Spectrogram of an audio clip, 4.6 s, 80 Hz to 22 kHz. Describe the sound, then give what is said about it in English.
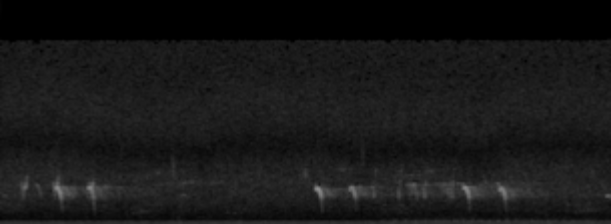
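A male bird perched at the top of a tall tree gives a series of short, high, down-slurred chip calls, two calls first, then a quick run of about five, over a steady low mechanical hum. “I just played that back, and while I did that, a number of type 2 birds flew over and went to the southeast, and meanwhile the bird I just recorded is still here.”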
